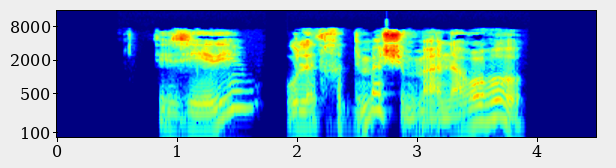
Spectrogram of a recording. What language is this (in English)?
Kabyle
